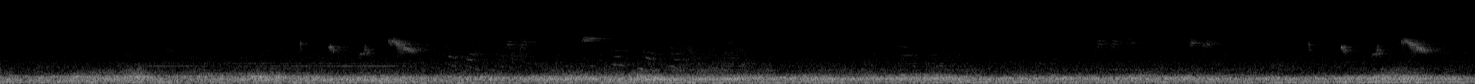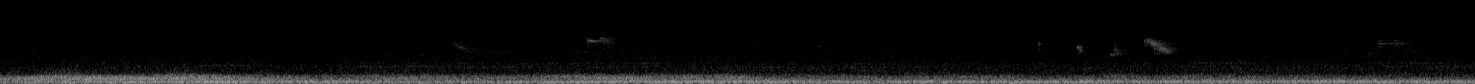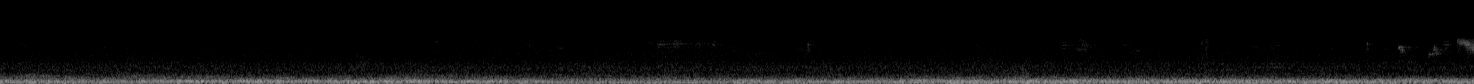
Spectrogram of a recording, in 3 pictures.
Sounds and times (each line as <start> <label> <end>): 0.0 plane 44.2
11.0 birds 15.1
40.1 birds 44.2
